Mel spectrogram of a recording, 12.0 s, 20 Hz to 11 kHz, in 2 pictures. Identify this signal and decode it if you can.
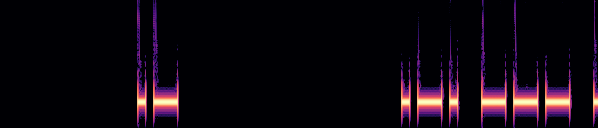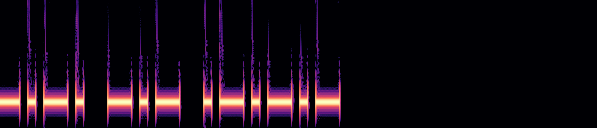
Morse code, heard as a keyed tone, about 16 wpm, 700 Hz. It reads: A ROCK.
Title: 4x Word-Spacing - Sentences from Top 400 Words - 15wpm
